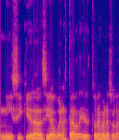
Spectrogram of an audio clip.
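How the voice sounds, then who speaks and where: The man's voice is very deep and low, with lively intonation. He keeps a fairly quick pace. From Venezuela. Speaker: voice-over artist. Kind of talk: interview.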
